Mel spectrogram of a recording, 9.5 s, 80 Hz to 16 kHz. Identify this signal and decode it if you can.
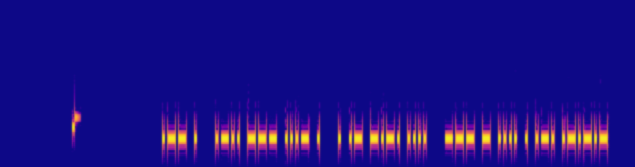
Morse code, heard as a keyed tone, about 32 wpm, 700 Hz. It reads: WE LOVE EACH OTHER.
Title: Sentences from Top 1000 Words - Review Part 1 - 30wpm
